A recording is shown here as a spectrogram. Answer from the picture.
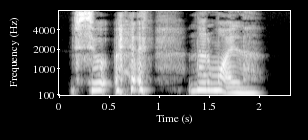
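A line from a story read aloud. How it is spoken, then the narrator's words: Breathless moan. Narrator (Russian): простонала я, пытаясь восстановить дыхание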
